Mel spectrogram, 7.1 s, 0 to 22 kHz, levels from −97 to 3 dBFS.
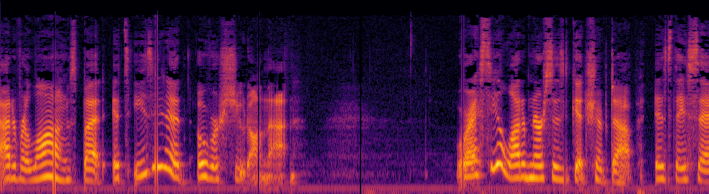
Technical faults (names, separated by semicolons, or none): gap between chunks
